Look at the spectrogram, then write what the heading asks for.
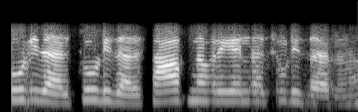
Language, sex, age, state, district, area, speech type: Kannada, female, 60+, Karnataka, Udupi, rural, conversation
